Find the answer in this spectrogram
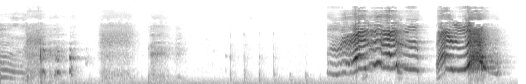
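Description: A French Bulldog puppy gives two long, wavering, yowling whines after a few soft vocal sounds.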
